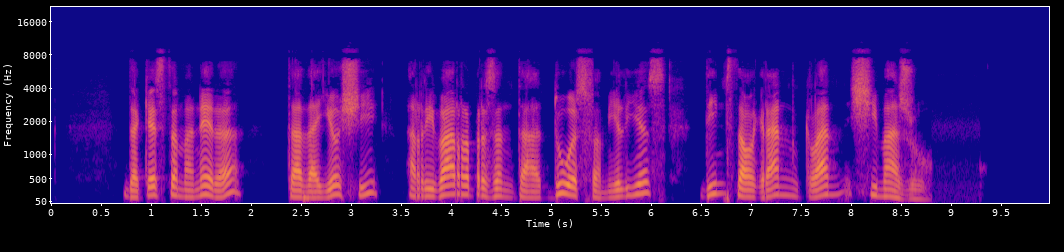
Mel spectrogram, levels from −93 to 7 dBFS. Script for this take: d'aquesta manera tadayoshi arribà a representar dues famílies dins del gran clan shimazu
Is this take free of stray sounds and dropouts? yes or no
yes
